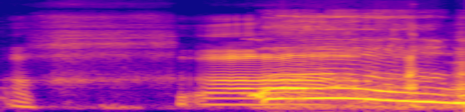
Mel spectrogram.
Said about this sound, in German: Wollen wir mal kurz gähnen? Einfach für den Sauerstoff. Ja, komm, wir gähnen einmal zum Abschluss gemeinsam.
